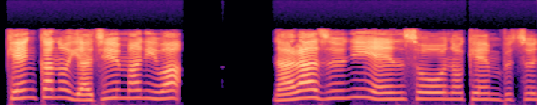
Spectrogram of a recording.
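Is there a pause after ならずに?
no. There is no pause after ならずに. The speaker calls it wrong. "間を取るところが良くないです。"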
